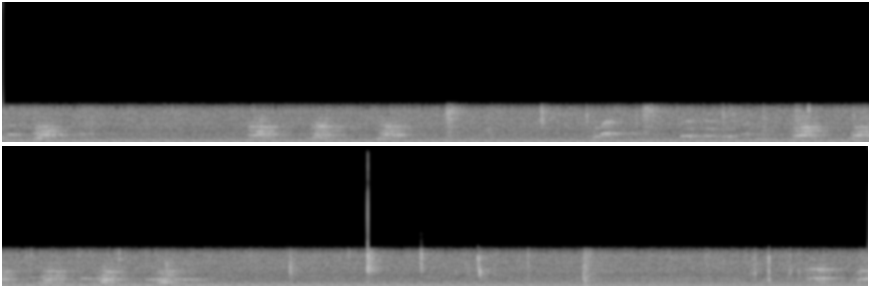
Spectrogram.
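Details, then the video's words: Three-week-old puppies playing together for the first time, giving many short high squeaky yips in loose irregular runs, fairly soft, over a steady low electrical hum. "Puppies playing"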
